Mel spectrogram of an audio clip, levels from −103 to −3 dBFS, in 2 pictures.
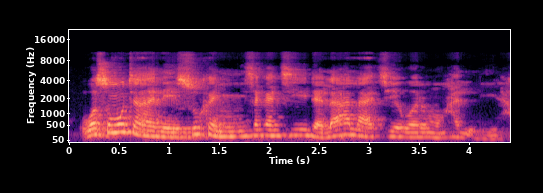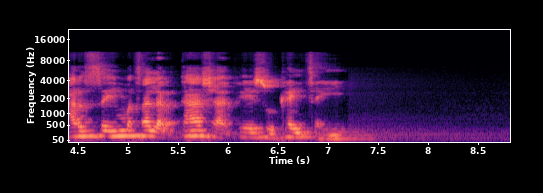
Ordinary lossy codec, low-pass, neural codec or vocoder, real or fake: none; none; vocoder, 22.05 kHz, 80 mel bands, Vocos; fake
